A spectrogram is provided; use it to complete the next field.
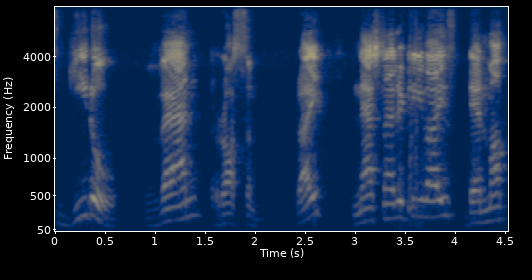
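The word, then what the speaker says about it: Guido van Rossum: not pronounced as गुडो his name is गडो one rasam right nationality wise Denmark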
